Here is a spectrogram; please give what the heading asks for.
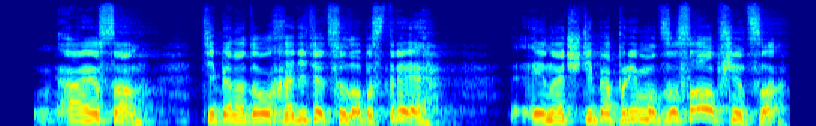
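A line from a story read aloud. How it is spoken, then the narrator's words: Sighing. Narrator (Russian): она вздохнула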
